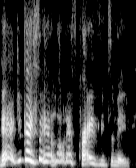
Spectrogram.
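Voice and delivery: put-on very high, loud, drawn-out disbelief. Retelling own reply when greetings are not returned: retelling own incredulous reply. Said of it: "And I be like".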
